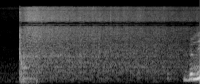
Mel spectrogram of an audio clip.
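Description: A thin pancake (blin) flipped onto a hot frying pan. Its uncooked side lands on the hot metal with a sudden loud sizzle that slowly fades.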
